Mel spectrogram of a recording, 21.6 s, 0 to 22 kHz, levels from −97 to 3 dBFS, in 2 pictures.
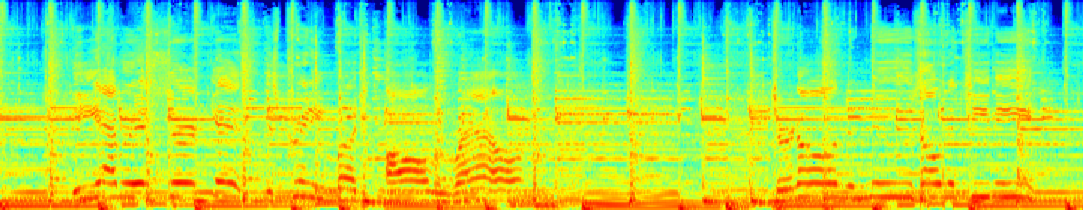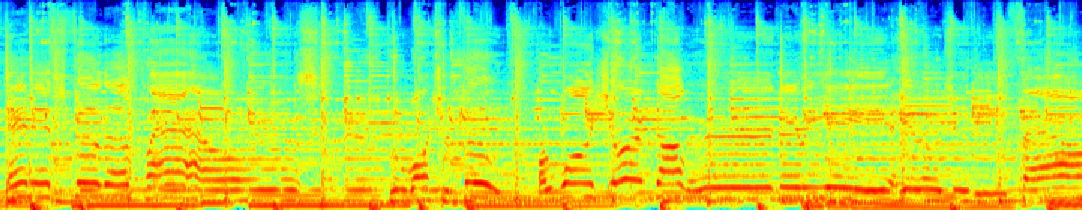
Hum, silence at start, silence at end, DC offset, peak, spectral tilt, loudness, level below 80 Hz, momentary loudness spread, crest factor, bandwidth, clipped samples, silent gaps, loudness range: none; 0 s; 0 s; under 0.1%; 0 dBFS; -5 dB/octave; -11 LUFS; -22 dBFS; 3 LU; 12 dB; over 20 kHz; under 0.1%; none; 1 LU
